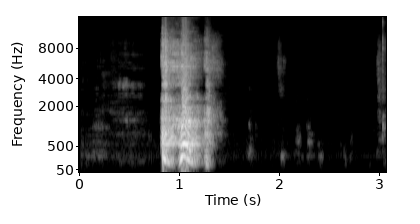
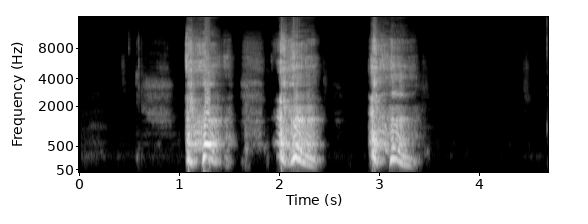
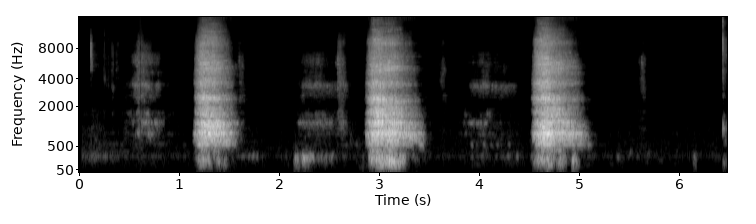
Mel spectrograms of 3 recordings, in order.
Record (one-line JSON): {"cough_length": "3.1 s", "cough_amplitude": 32768, "cough_signal_mean_std_ratio": 0.28, "three_cough_length": "4.7 s", "three_cough_amplitude": 32768, "three_cough_signal_mean_std_ratio": 0.36, "exhalation_length": "6.5 s", "exhalation_amplitude": 32766, "exhalation_signal_mean_std_ratio": 0.33, "survey_phase": "beta (2021-08-13 to 2022-03-07)", "age": "65+", "gender": "Male", "wearing_mask": "No", "symptom_none": true, "smoker_status": "Ex-smoker", "respiratory_condition_asthma": false, "respiratory_condition_other": false, "recruitment_source": "REACT", "submission_delay": "2 days", "covid_test_result": "Negative", "covid_test_method": "RT-qPCR", "influenza_a_test_result": "Negative", "influenza_b_test_result": "Negative"}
